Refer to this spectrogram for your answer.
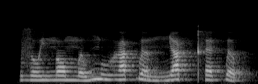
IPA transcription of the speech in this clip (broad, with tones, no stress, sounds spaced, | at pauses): z o˧ j n ɔ˧ m ə˨˦ w m u˧ ɣ a˦˥ k̚ l ə˧ n ɲ a˦˥ k̚ t̪ʰ ɛ˦˥ k̚ l ə˨˩ p̚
